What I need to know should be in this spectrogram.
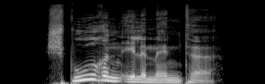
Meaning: nominative/accusative/genitive plural of Spurenelement
- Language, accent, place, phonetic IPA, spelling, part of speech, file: German, Germany, Berlin, [ˈʃpuːʁənʔeleˈmɛntə], Spurenelemente, noun, De-Spurenelemente.ogg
